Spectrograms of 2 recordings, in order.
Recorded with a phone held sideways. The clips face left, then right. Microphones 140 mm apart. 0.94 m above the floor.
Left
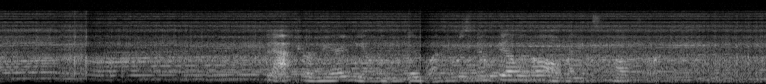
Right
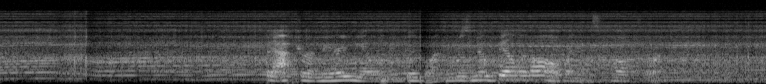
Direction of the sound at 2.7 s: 65° right (ahead or behind).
